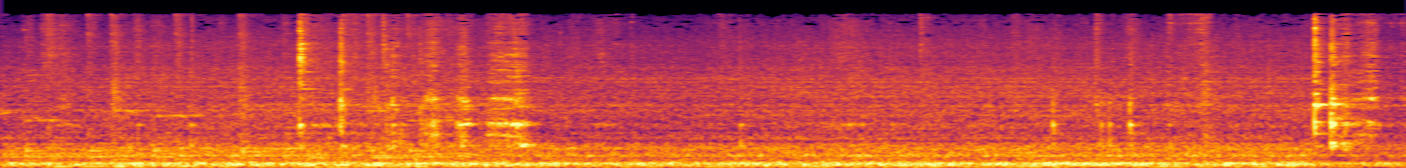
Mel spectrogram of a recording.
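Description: Metal spatula scraping and knocking against a nonstick frying pan as slices of bread are turned, with a few sharp clicks, the loudest near the end, over a steady low hum.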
